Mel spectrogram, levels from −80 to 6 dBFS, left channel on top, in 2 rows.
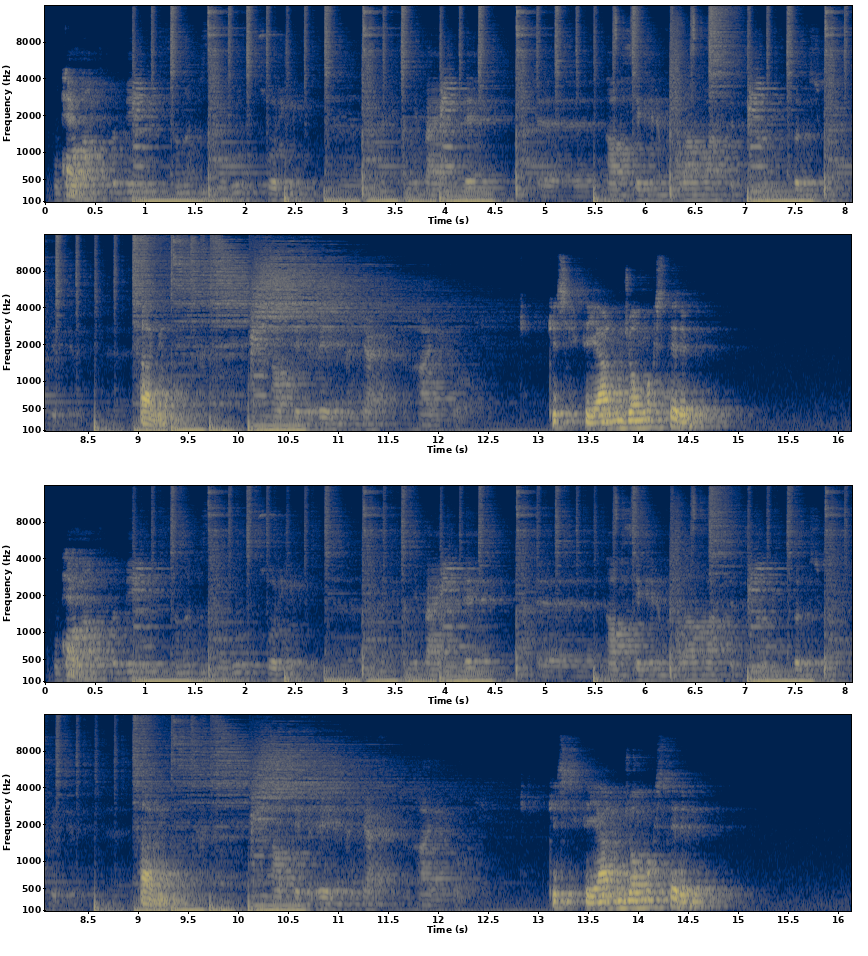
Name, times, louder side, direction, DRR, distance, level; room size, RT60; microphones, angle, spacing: voice 1, 0.1-1.0 1.3-2.6 2.9-4.4 4.9-8.9 9.6-9.8 10.3-12.3, left 1 dB, 5° left, -4 dB, 6.0 m, -36 dB
sound 1, 0.9-5.9 6.2-11.4 11.9-12.9, left 2 dB, 30° left, 0.9 m, -28 dB
voice 2, 9.0-9.3 13.1-14.7, left 1 dB, 70° left, 0 dB, 1.8 m, -20 dB
24.0 x 21.0 x 2.4 m, 1.1 s
head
